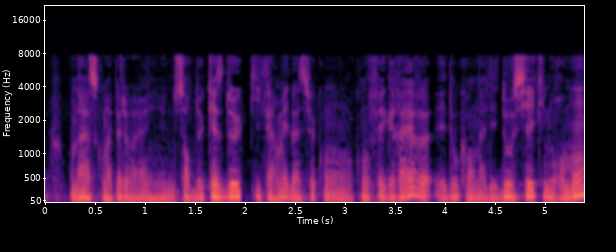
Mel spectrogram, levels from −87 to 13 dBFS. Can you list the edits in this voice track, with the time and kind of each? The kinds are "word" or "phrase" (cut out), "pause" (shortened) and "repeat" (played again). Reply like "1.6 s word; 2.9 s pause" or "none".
2.0 s word; 2.4 s word; 3.1 s word; 3.9 s word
